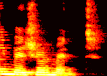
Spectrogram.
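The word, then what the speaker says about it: measurement: Size you হার ঠিক আছে please take my মেজারমেন্ট। আমার মাপ নেই। ধর তুমি জামাকাপড় বানাবে। মাপ দিয়ে বানাবে। Please take my মেজারমেন্ট। মেজারমেন্ট। মেজারমেন্ট। আটা উচ্চারণ হয় না।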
